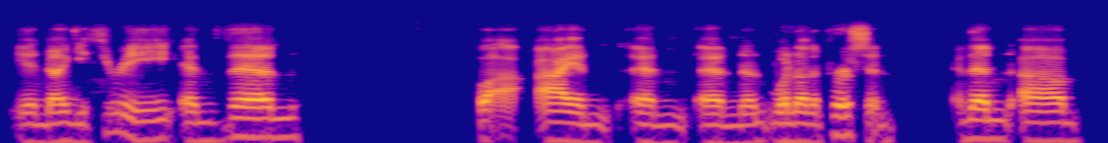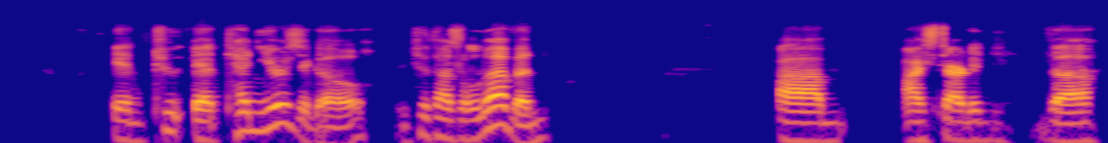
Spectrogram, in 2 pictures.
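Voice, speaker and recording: Male, 60s, mid-pitched, measured and halting panel speaker, close dry recording. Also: dry recording. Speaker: conference panelist and language teacher. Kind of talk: informal self-introduction in a group discussion.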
